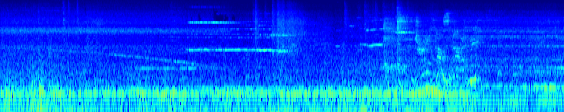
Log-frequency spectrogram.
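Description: A London Underground District line train on the Richmond branch pulls away from the platform, its wheels squealing and the motors and rails rumbling steadily and loudly throughout, with no voices.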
